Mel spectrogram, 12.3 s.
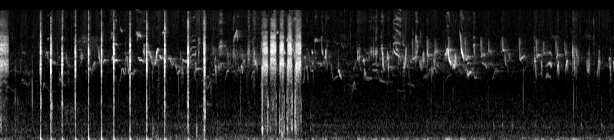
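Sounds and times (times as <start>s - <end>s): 
Garden warbler song: 0.0s - 12.2s.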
